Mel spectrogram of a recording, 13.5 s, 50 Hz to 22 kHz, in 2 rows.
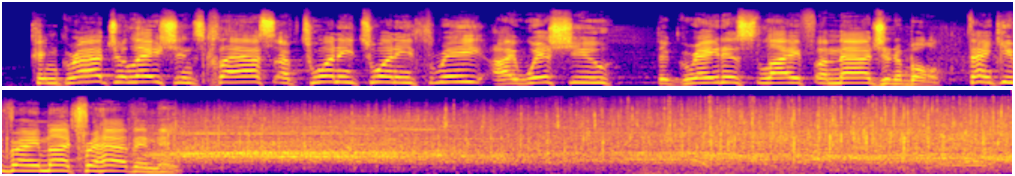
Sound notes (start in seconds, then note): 7.6 audience applauding; 7.7 audience cheering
